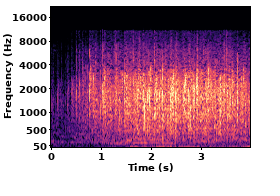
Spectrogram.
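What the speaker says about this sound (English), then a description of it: "could have heard that applause" Crowd applause following a campaign speech in the Batman Telltale video game, clapping swelling up from quiet to a sustained, dense ovation that holds steady to the end.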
